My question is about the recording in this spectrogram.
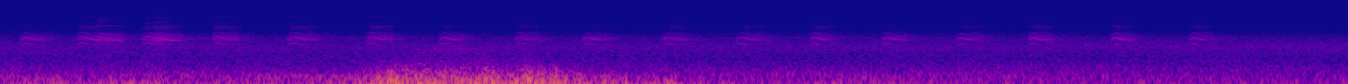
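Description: American crow cawing over and over, roughly three caws every two seconds, stopping about a second before the end. Under it, a low rumble swells and fades a few seconds in.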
